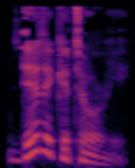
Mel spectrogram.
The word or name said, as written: dedicatory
